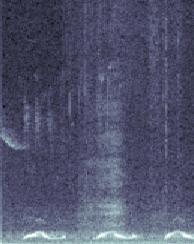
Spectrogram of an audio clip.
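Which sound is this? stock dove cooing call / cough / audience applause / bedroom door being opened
stock dove cooing call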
